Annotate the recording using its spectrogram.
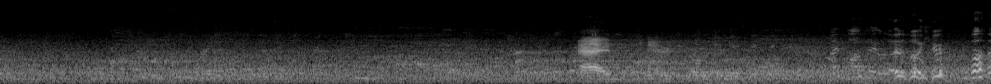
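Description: A crowd murmurs in the distance, echoing under a high roof.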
